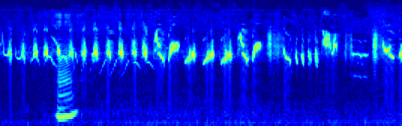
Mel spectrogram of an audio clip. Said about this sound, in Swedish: Ja, jag gillar blåhaken till exempel. Det är en väldigt vacker sång, brukar ju även kallas förr i tiden för fjällens näktergal, så att den är ju känd för att kunna sjunga vackert.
